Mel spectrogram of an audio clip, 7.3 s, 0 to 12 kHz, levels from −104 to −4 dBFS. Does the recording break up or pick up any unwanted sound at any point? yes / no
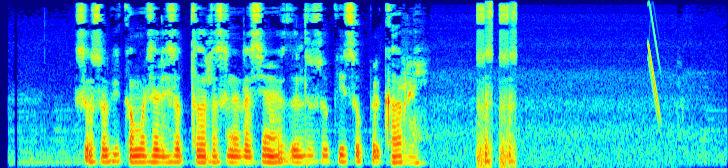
yes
